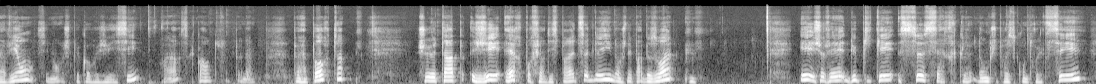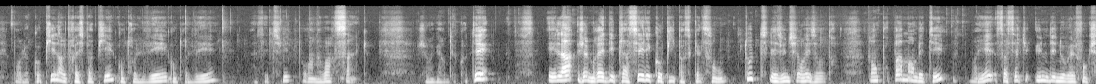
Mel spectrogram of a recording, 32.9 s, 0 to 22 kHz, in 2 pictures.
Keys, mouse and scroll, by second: 0.1-0.4 scroll down 1, 1.0 click, 2.0 KP_5, 2.2 KP_0, 2.4 Return, 4.0-5.4 drag, 7.2-7.6 typing, 9.8-10.2 scroll down 1, 9.9-10.7 typing, 10.3 right click, 14.0 click, 15.8 ctrl+c, 18.5 ctrl+v, 19.2 ctrl+v, 19.8 ctrl+v, 20.6 ctrl+v, 23.5 click, 24.4 click, 25.6 click, 32.3 click.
